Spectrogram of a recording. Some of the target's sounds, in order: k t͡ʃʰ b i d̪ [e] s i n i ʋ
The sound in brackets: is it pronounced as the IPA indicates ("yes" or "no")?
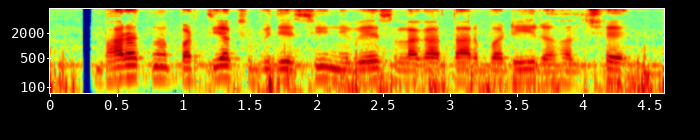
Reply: yes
